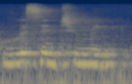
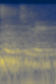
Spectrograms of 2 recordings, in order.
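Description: First: It is said slowly and angrily, words apart. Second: It is said at normal pace, words linked.

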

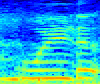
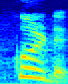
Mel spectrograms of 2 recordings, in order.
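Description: First: The word is said with an audible L sound. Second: The word is said with no L sound. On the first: The speaker calls it wrong. "कूल्ड नहीं होता guys" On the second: The speaker calls it right. "Your एल is silent"

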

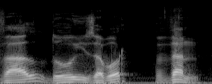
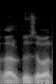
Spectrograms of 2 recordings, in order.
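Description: First: The phrase is recited slowly and carefully. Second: The phrase is recited quickly and hurriedly. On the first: The speaker calls it right. "এজন্য আস্তে আস্তে" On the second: The speaker calls it wrong. "এভাবে তারবার থরবার করে পড়বেন না"

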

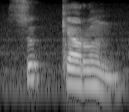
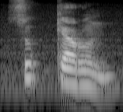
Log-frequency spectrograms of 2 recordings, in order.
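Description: First: The word ends with a final -un sound. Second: The word ends with a final -un sound.

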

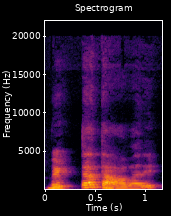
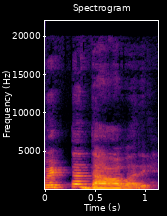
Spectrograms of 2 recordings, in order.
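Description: First: The second word begins with a t sound. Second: The second word begins with a d sound. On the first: The speaker calls it wrong. "ಬೆಟ್ಟ ತಾವರೆ ಅನ್ನೋದಿಲ್ಲ ನಾವು" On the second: The speaker calls it right.

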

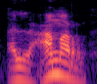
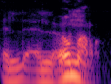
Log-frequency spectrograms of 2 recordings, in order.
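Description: First: The first two vowels are both 'a'. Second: The first two vowels are not both 'a'. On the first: The speaker calls it right. "بفتح العين والميم" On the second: The speaker calls it wrong. "وليس"

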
